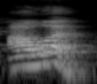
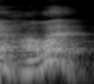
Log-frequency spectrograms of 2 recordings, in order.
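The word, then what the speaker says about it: hour: का प्रयोग होता है जैसे एग्जांपल देखिए आवर आवर का मतलब लिखते क्या है दोस्तों एच ओ यू आर तो क्या पढ़ेंगे हावर हावर पढ़ेंगे रंग होगा हमको एच साइलेंट करना है उस जगह पे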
